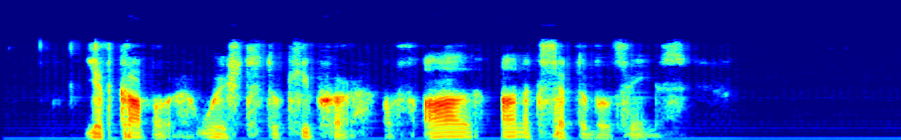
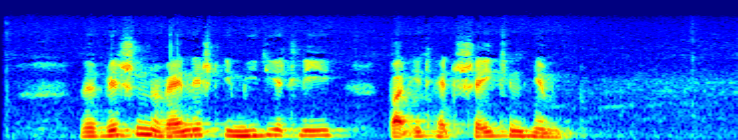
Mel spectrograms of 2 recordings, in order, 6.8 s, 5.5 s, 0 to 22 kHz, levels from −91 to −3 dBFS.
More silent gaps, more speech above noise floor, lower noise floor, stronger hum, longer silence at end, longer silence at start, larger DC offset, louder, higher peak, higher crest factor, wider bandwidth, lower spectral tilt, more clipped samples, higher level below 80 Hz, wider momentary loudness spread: neither; first, 50 dB vs 37 dB; first, -71 dBFS vs -53 dBFS; neither; first, 1.65 s vs 1.25 s; about the same, 0.65 s vs 0.6 s; neither; second, -21 LUFS vs -17 LUFS; about the same, -2 dBFS vs 0 dBFS; about the same, 22 dB vs 18 dB; second, 7.2 kHz vs 8.8 kHz; second, -4 dB/octave vs -7 dB/octave; neither; about the same, -56 dBFS vs -52 dBFS; first, 21 LU vs 8 LU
